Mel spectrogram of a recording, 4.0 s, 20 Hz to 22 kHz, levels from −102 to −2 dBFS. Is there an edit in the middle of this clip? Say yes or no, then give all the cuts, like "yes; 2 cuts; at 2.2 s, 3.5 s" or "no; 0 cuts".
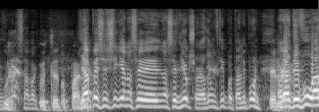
yes; 2 cuts; at 2.4 s, 2.7 s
